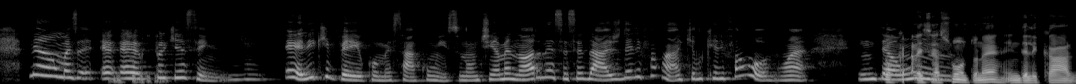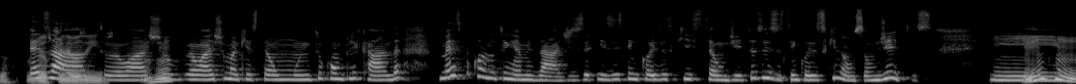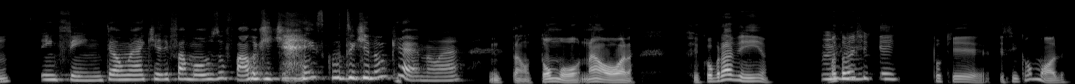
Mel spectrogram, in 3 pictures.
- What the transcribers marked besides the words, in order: laughing while speaking: "que quer escuta o que não quer"; other background noise; tapping
- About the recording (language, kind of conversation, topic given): Portuguese, advice, Como saber quando devo responder a uma crítica e quando devo simplesmente aceitá-la?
